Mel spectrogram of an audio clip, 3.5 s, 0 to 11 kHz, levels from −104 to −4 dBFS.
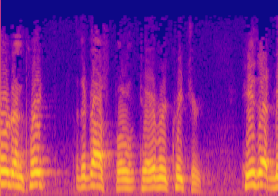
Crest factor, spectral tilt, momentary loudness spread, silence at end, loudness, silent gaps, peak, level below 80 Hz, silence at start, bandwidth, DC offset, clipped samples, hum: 10 dB; -10 dB/octave; 16 LU; 0 s; -20 LUFS; none; -10 dBFS; -54 dBFS; 0 s; 6 kHz; under 0.1%; under 0.1%; none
